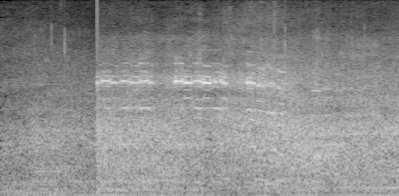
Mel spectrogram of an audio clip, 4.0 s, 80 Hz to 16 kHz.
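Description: A Hero Destini 125 scooter, 2025 model, pulls away along a road, its engine hum rising steadily and continuously up close under a broad wash of traffic noise.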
